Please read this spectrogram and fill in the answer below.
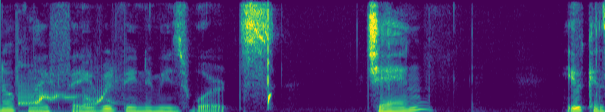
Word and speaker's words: chán: my favorite Vietnamese words Chang you can say this word like native regardless of your IQ let me break the word down into three parts the consonant CH sounds like J in English e PC j j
